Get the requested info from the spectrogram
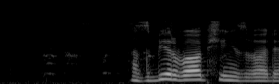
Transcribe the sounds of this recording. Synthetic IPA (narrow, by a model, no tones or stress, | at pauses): azbʲervaːpɕenʲɪzvalʲɪ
